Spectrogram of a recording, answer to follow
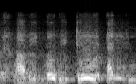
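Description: A man's voice chanting a Bengali waz sermon in a melodic, sing-song delivery into a microphone, the pitch swelling and bending over drawn-out syllables.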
